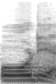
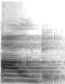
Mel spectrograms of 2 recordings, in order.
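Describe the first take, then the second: First: The first vowel sounds like 'oh'. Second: The first vowel sounds like 'ow'. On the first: The speaker calls it wrong. "ഇത് ഓഡി അല്ല" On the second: The speaker calls it right. "it's ഔഡി"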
